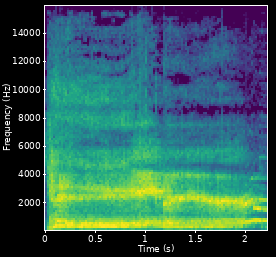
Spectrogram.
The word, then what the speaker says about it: Canaan: But I found out later that I had been mispronouncing Canaan my whole life. It's actually pronounced Canaan.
